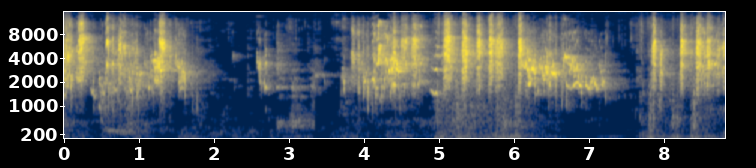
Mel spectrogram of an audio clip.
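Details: Budgerigars in a happy mood, chattering busily: overlapping rapid chirps, squawky notes and warbles rising and falling in loudness, with a quieter lull midway.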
